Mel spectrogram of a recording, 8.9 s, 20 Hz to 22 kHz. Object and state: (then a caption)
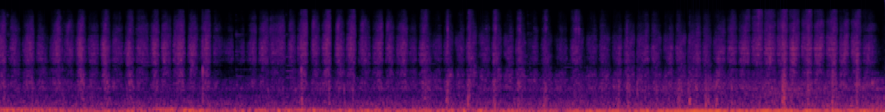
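Leather boot being buffed with a cloth. A grey terry cloth rag is rubbed vigorously by hand over a hollow brown leather Red Wing Pecos 9801 cowboy boot lying on a wooden table. The result is a steady, dense buffing scrub with rapid back-and-forth strokes, dominated by a deep low rumble with faint brighter swishes.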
